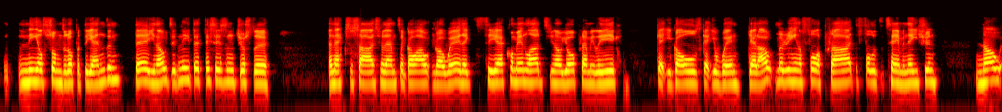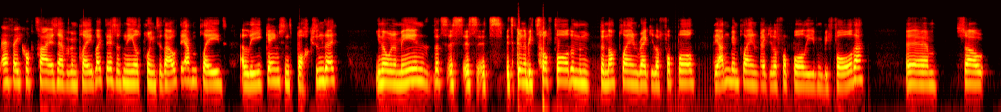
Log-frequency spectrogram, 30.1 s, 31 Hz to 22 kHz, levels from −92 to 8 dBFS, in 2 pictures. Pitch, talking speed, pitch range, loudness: 175 Hz, 220 wpm, 165-185 Hz, -20 LUFS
